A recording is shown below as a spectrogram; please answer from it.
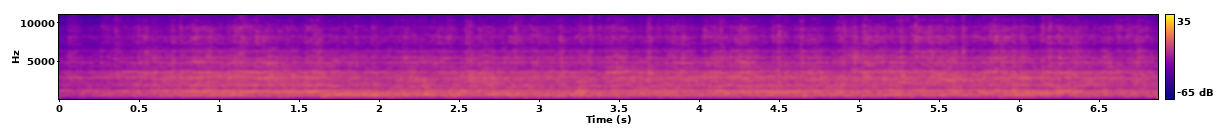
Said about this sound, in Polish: Słychać gwar. Słyszycie?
